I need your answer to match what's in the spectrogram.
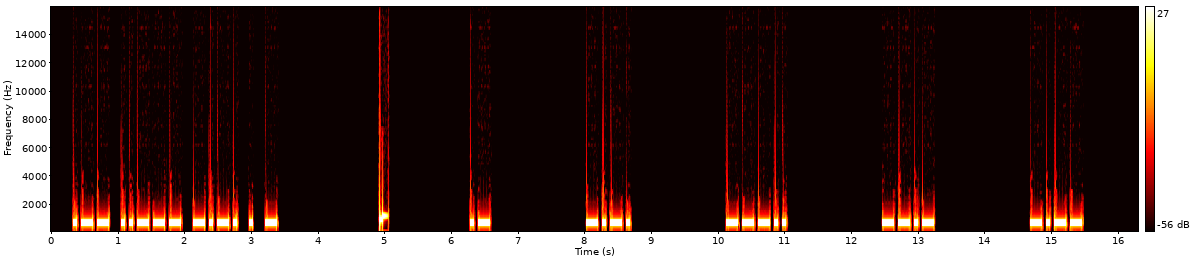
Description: Morse code, heard as a keyed tone, about 20 wpm, spaced as for 9 wpm, 700 Hz. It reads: W2CET AC8QY
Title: USA Call Signs - 8x Character Spacing - 20wpm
